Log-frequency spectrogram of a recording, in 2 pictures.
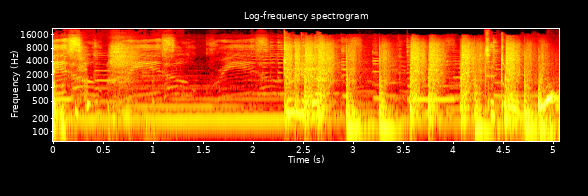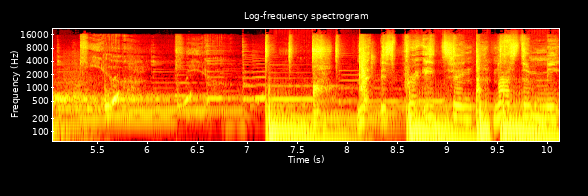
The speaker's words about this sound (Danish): før vi snakker mere om det, så lad os lige, uh, lad os lige høre den. Her kommer uh, en sang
